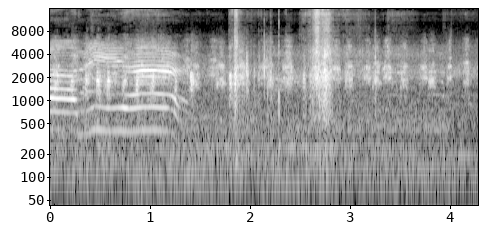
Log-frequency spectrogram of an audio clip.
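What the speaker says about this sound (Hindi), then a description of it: "मेरी बत्तखें भी खुश हो रही हैं इस मौसम को देख के" Pet ducks quack and chatter close by, several calls overlapping at first and then thinning to scattered quacks, while a bird-like whistle sounds briefly at the start.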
